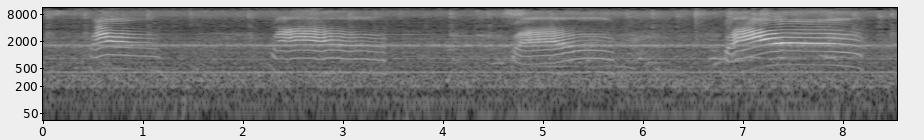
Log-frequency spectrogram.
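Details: Cats and kittens meowing: four drawn-out, harmonic meows spaced about two seconds apart, some rising then falling, over a steady background hum with faint tonal bands.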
